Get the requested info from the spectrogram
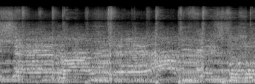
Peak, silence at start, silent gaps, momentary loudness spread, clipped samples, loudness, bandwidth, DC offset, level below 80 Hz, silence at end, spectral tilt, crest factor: -2 dBFS; 0 s; none; 1 LU; under 0.1%; -15 LUFS; 16.5 kHz; under 0.1%; -40 dBFS; 0 s; -4 dB/octave; 12 dB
